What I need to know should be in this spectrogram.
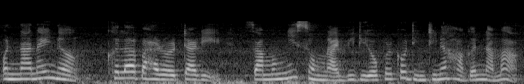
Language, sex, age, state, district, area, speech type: Bodo, female, 18-30, Assam, Kokrajhar, urban, read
